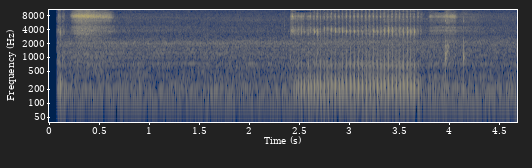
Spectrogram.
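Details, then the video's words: An English Bulldog snores in deep sleep: one long, rattling, low snore about a second and a half long, rising out of quiet breathing, then fading. "Snoring Bulldog"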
